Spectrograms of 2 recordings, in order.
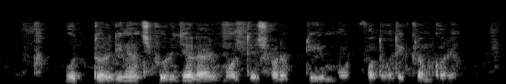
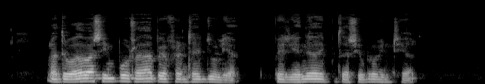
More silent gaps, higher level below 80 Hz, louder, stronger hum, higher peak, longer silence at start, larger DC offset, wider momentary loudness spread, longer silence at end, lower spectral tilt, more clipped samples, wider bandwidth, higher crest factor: neither; second, -70 dBFS vs -64 dBFS; about the same, -25 LUFS vs -23 LUFS; neither; about the same, -6 dBFS vs -6 dBFS; second, 0.3 s vs 0.5 s; neither; about the same, 14 LU vs 16 LU; second, 0.1 s vs 0.7 s; second, -2.5 dB/octave vs -6 dB/octave; neither; second, 8.4 kHz vs 11.5 kHz; about the same, 20 dB vs 18 dB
